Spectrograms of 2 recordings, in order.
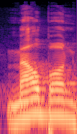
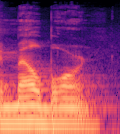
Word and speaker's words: Melbourne: I got to say Melbourne golf I at first I thought it was like how Americans say Melborne like they can't say melbour they say Melbourne and no offense to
